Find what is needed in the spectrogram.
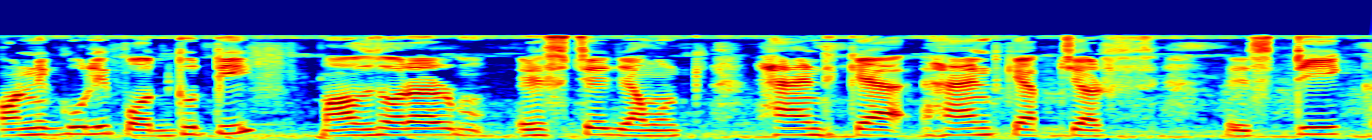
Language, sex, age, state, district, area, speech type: Bengali, male, 18-30, West Bengal, Kolkata, urban, spontaneous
